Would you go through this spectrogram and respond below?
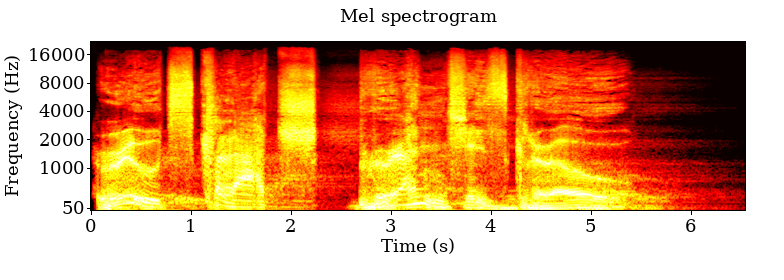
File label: Male Ancient Play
